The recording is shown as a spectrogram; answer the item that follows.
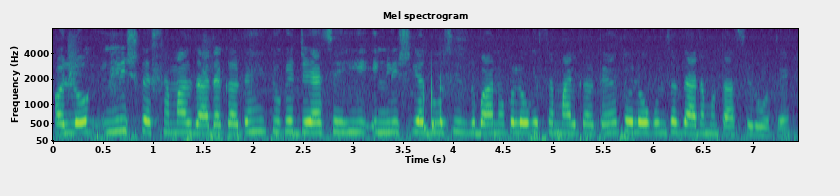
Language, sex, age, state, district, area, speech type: Urdu, female, 18-30, Delhi, Central Delhi, urban, spontaneous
